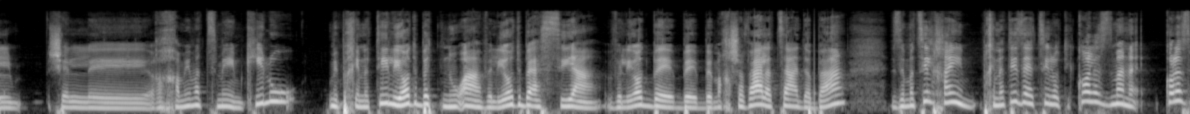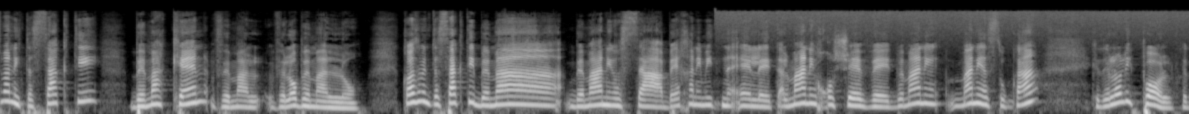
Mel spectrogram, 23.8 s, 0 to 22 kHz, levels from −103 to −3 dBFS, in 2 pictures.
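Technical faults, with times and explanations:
8.08–8.17 s: loud pop. Two sharp pops arrive in quick succession, peaking roughly 15 dB above the speech, which carries on underneath. The likely cause is a sudden voltage step, such as from a plug, switch or static discharge, shaped by the downstream circuitry.
19.04–23.80 s: low bit depth with noise shaping. A steady, thin hiss sits roughly 20 dB below the speech and rises sharply toward the top of the band. The coarse rounding fits 8-bit quantisation, with the error pushed up into high frequencies.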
